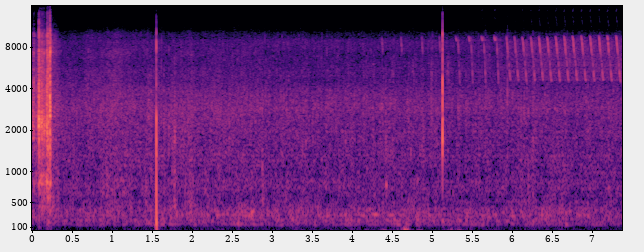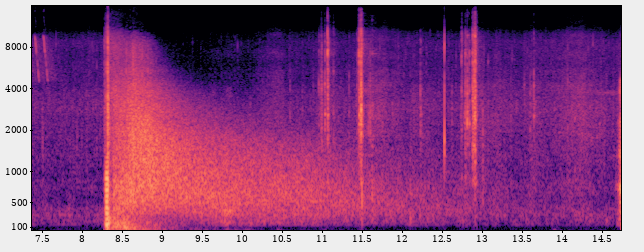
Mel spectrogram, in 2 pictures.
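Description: A pre-64 Winchester Model 94 in 30-30 fires one loud, sharp shot that rings out with a long decaying tail outdoors, with small clicks and handling noises before it and a few faint knocks after.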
